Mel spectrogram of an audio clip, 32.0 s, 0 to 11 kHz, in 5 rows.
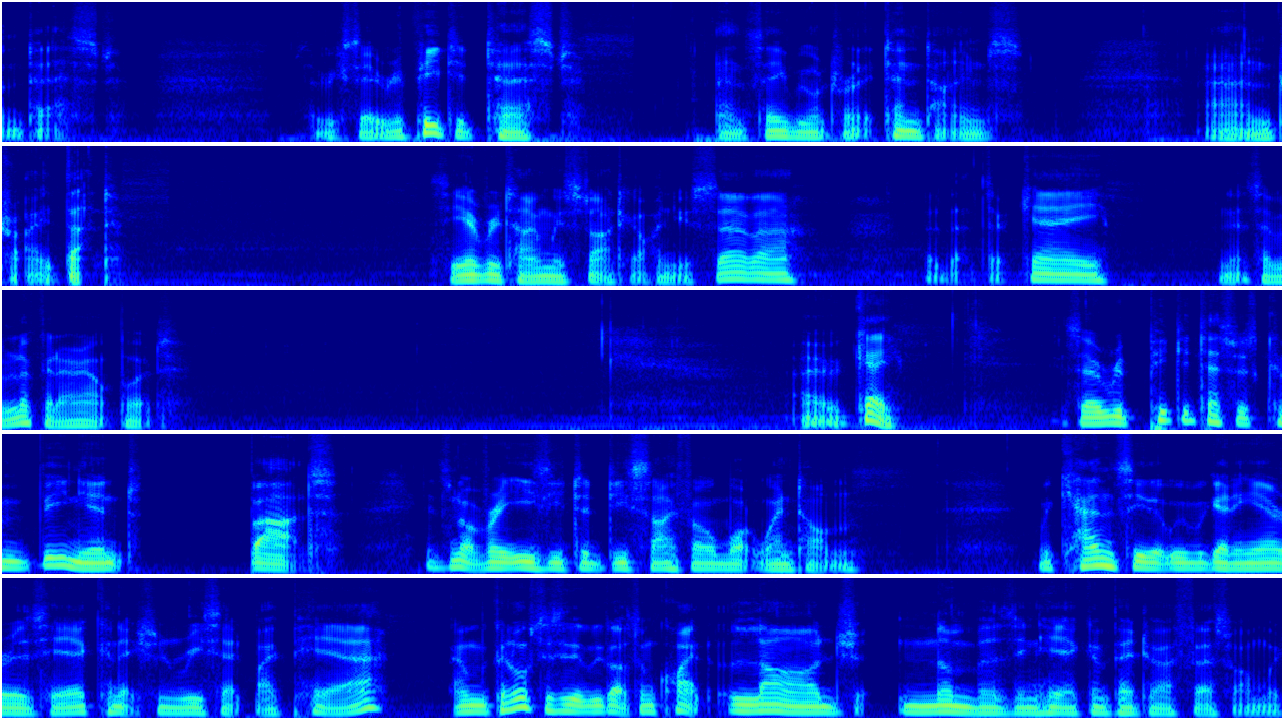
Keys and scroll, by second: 2.0 Return, 2.6 alt+shift+Right, 4.3 Escape, 7.2 ctrl+r.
